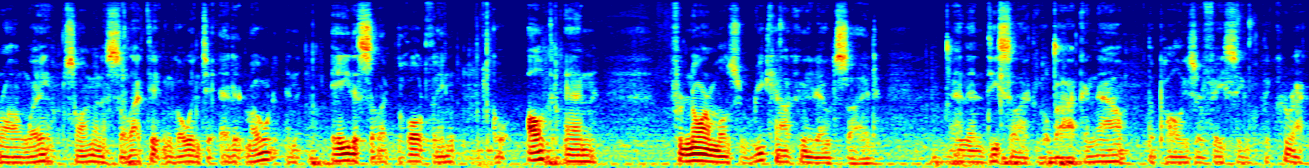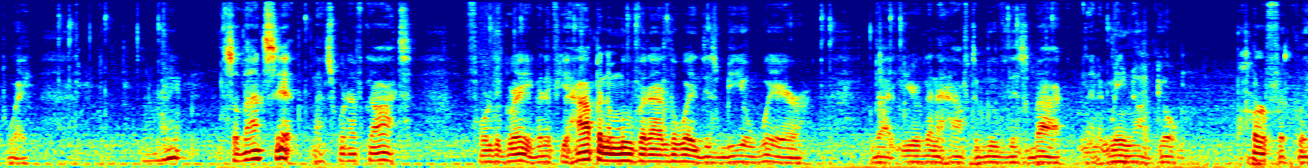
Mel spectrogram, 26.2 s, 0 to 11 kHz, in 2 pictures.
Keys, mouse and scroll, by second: 1.3 Tab, 3.1 a, 5.5 alt+n, 9.5 alt+a, 10.0 Tab, 10.6 alt+a, 12.4 click, 14.2 middle click, 16.2 middle click, 18.3 middle click, 19.4 click, 19.8 middle click, 21.3 click, 22.0 click, 23.2 shift+click, 23.6 middle click, 25.6 KP_3.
